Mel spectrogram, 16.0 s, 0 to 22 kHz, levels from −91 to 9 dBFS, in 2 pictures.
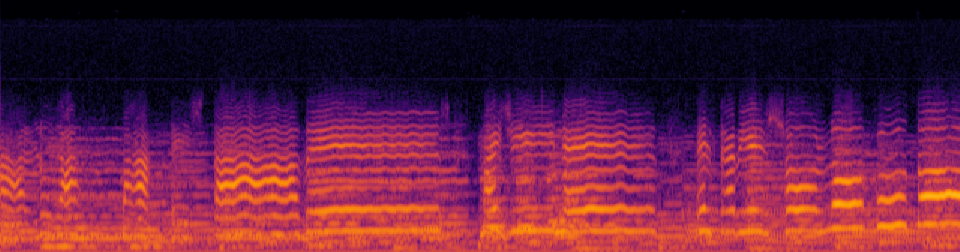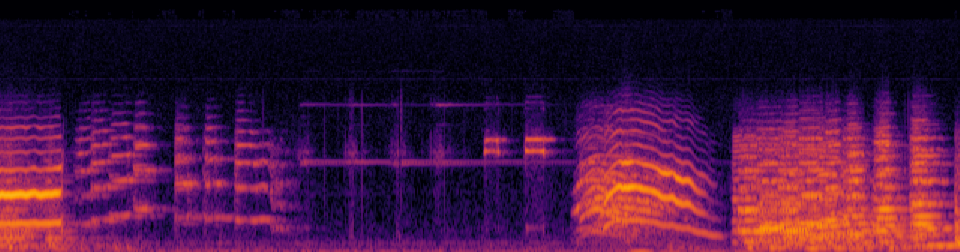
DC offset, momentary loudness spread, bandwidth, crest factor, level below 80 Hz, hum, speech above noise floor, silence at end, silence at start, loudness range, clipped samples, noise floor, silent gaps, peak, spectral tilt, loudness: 0.6%; 19 LU; 5.2 kHz; 16 dB; -40 dBFS; none; 34 dB; 0 s; 0 s; 19 LU; under 0.1%; -50 dBFS; none; -4 dBFS; -8.5 dB/octave; -17 LUFS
